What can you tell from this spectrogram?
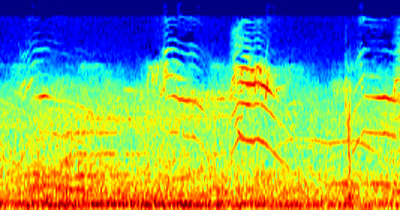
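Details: Persian kitten of semi-punch type in Gujranwala gives a few drawn-out, high, wavering mews, one long and falling, over a rumbling low background hum.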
